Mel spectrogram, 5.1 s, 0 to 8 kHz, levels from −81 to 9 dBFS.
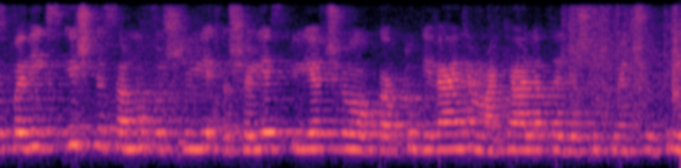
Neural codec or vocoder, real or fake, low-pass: none; real; 7.2 kHz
